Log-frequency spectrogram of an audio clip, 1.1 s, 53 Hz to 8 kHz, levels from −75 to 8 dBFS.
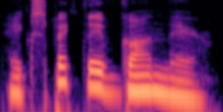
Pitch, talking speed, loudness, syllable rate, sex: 130 Hz, 270 wpm, -14 LUFS, 7.9 syllables/s, male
